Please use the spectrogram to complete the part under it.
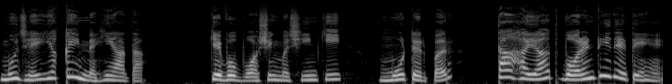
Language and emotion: Urdu, surprised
